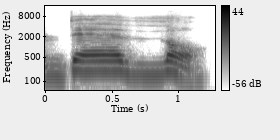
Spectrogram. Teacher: In the Spanish language, we have that Spanish medial D. If I said the word for finger, dedo, that middle D says th of English.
